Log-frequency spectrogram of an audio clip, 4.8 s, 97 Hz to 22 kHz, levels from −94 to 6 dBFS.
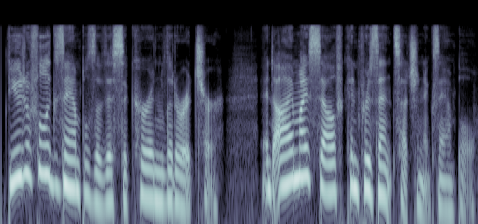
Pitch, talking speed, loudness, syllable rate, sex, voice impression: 210 Hz, 190 wpm, -18 LUFS, 6.5 syllables/s, female, very feminine, slightly young, slightly adult-like, very thin, very tensed, powerful, very bright, hard, very clear, very fluent, cute, intellectual, slightly refreshing, slightly sincere, friendly, slightly reassuring, unique, slightly wild, very lively, intense, slightly sharp, light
